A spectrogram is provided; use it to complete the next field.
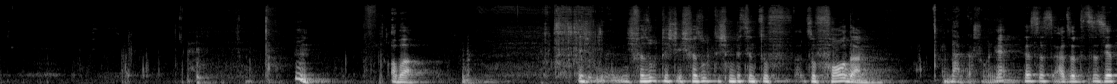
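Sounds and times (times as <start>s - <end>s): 
wine being tasted with sipping and slurping: 0.4s - 2.3s, 5.3s - 6.2s
speech: 3.0s - 3.2s, 3.9s - 4.3s, 5.8s - 8.9s, 9.5s - 11.1s.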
